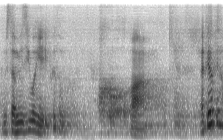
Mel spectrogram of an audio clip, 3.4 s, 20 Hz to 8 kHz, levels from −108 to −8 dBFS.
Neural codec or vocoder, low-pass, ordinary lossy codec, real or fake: codec, 16 kHz, 0.7 kbps, FocalCodec; 7.2 kHz; none; fake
